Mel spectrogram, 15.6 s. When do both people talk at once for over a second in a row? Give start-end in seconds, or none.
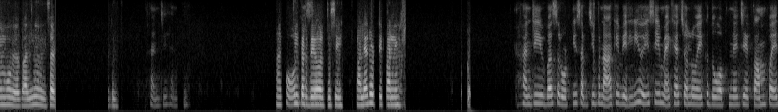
none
